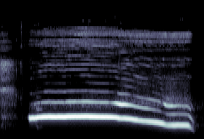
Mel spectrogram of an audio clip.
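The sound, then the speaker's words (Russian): A woman on all fours imitates a wolf howl: one long, loud wail held steady for about three seconds, wavering slightly before sliding down in pitch and cutting off, with no other sounds. “Вой больше напоминал вопль, причем предсмертный.”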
